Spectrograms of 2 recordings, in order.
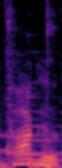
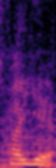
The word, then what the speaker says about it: Fage: Faye wird so oft verschieden ausgesprochen. Fage, Feige, Feitsch. Aber man spricht es Faye aus.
